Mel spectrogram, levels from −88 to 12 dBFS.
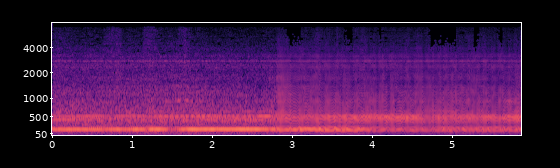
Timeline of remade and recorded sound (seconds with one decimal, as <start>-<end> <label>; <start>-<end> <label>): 0.0-2.8 recorded; 2.8-5.9 remade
